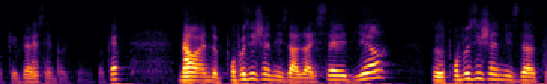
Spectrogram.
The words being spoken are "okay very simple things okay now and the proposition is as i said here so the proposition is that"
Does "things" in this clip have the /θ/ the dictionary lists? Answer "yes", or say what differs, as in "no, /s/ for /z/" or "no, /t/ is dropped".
no, /s/ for /θ/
